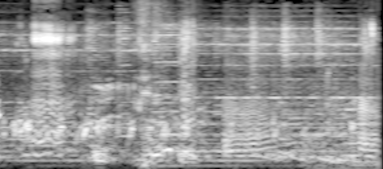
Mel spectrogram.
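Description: Dense, continuous pig-like grunting and oinking, loud, with overlapping snorts and squeals filling the whole stretch without pause.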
